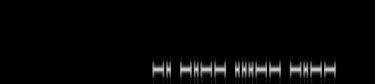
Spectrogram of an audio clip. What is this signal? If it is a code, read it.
Morse code, heard as a keyed tone, about 34 wpm, 700 Hz. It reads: NY3Y
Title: USA Call Signs - 4 Characters - Repeated 3x - 35wpm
